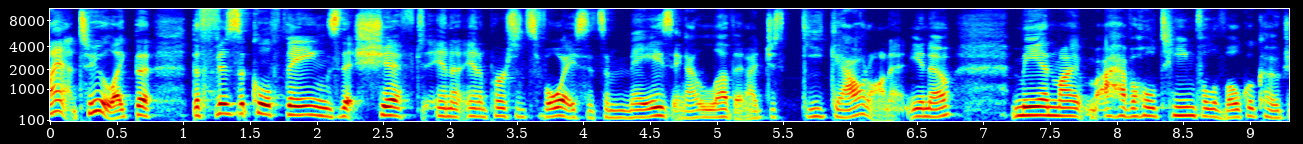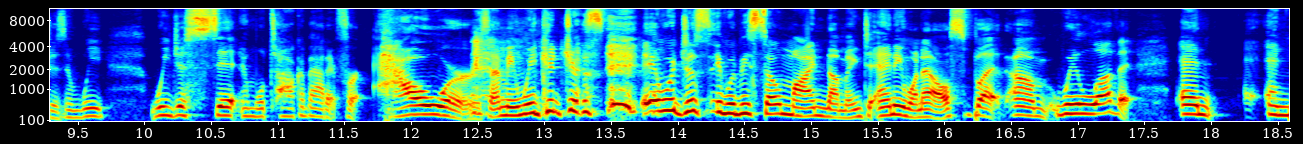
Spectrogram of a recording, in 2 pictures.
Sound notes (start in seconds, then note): 12.4 laughs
